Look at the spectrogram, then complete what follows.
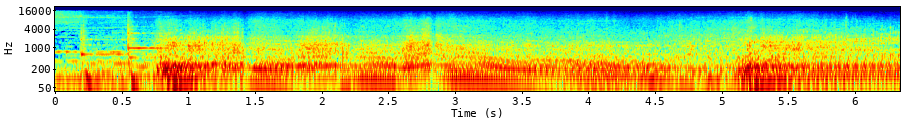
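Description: A 2004 Porsche Cayenne Turbo V8 roars loud, revving repeatedly so its deep engine note swells and dips in pitch, with a fresh surge near the end and no voices.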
